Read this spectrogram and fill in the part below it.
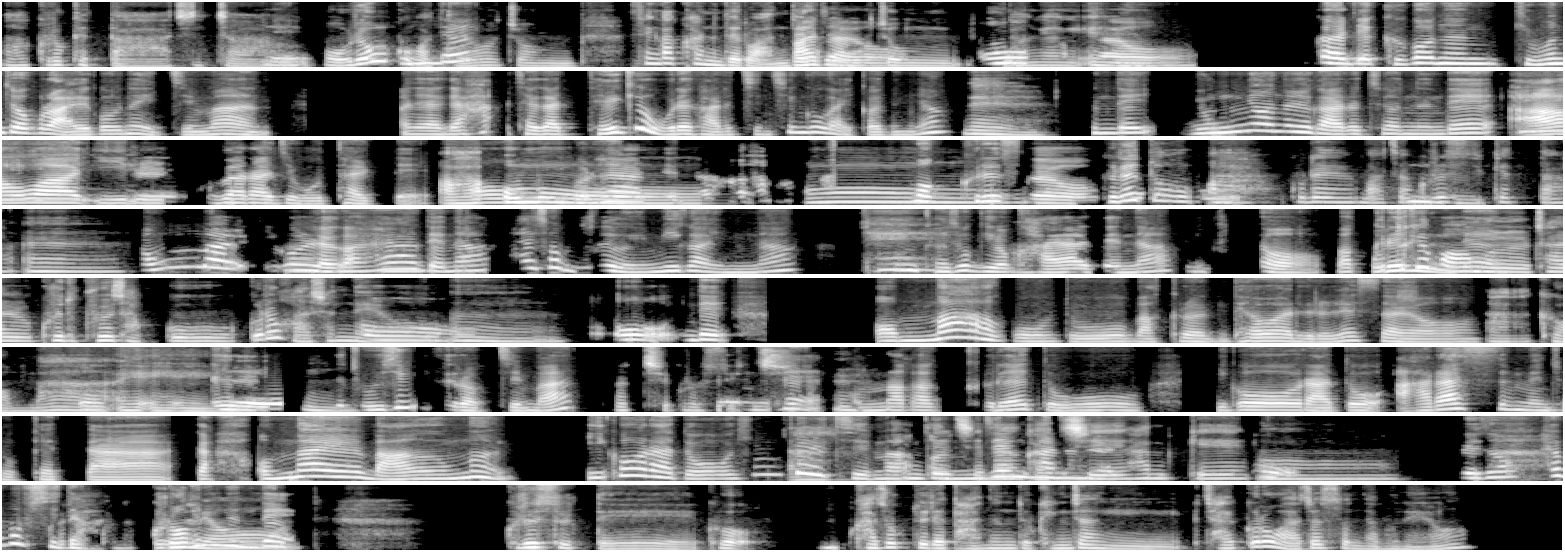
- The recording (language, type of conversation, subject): Korean, podcast, 지금 하고 계신 일이 본인에게 의미가 있나요?
- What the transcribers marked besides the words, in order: other background noise; tapping; gasp; laugh; gasp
